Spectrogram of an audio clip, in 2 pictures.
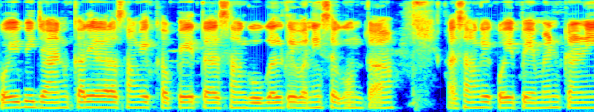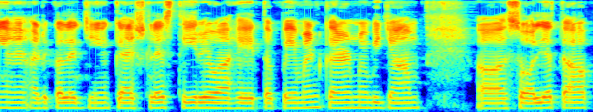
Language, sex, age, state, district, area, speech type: Sindhi, male, 30-45, Maharashtra, Mumbai Suburban, urban, spontaneous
